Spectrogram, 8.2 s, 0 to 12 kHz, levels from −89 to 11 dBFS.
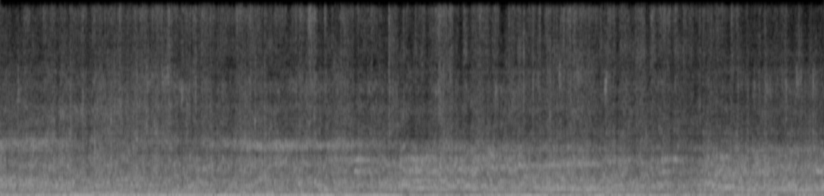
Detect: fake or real fake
